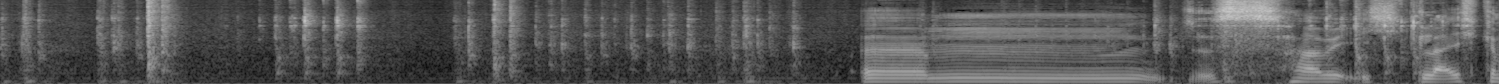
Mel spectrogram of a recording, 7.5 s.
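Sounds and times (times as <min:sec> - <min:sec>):
rapid typing on a computer keyboard: 0:00.0 - 0:04.0, 0:05.7 - 0:07.2
speech: 0:04.3 - 0:07.4.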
